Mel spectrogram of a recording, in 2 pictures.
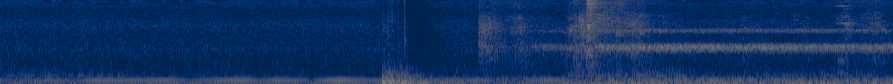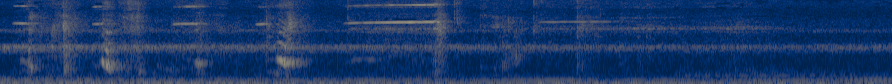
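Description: A dog whimpers and growls in a thin, wavering whine with low rumbling beneath, moderately close, while a steady background hum runs throughout and no one speaks.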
